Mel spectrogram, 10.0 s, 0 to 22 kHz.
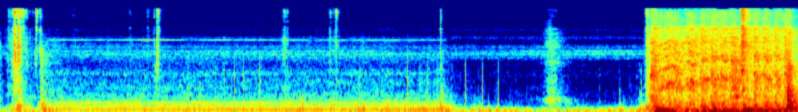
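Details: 1969 Camaro with LS3 swap on a Holley ECU, first start: lumpy uneven idle cuts out, then loud popping and crackling; a whole lot of backfiring and sputtering.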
